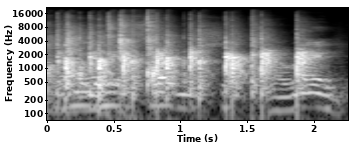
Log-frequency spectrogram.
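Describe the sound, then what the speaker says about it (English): A small podcast audience gives a brief round of applause, with a few distinct, uneven claps fading out while people keep talking over them. "Round of applause for the chat today."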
